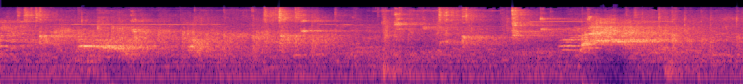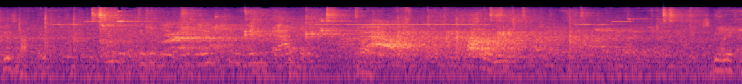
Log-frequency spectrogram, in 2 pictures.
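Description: Indistinct voices echoing in a large sports hall, with repeated sharp metallic clicks and short rings, typical of fencing foil blades striking during a bout.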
